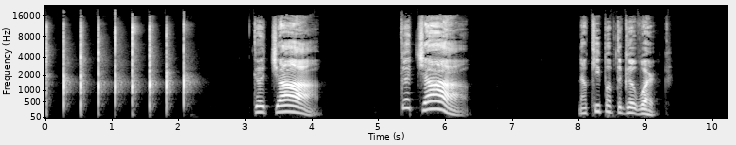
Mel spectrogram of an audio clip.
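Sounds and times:
hands clapping: 0.0s - 2.4s
speech: 3.1s - 4.2s, 5.3s - 6.4s, 8.0s - 9.3s.

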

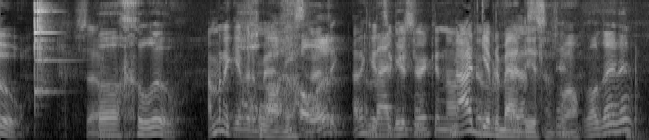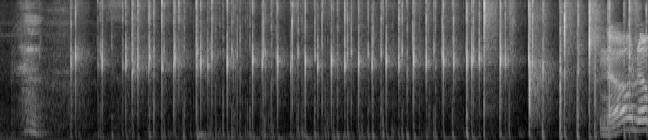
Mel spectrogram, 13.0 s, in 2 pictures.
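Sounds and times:
speech: 0.0s - 7.0s, 12.5s - 12.9s
claps or finger snaps from a few people: 7.2s - 12.9s.

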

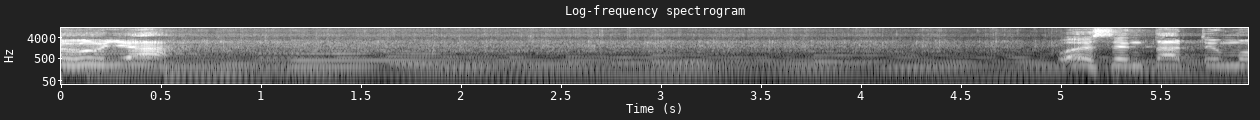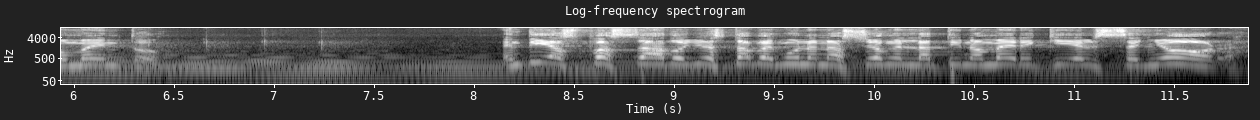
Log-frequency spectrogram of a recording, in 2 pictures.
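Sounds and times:
audience applauding: 0.0s - 7.5s
speech: 5.0s - 6.6s, 8.2s - 11.8s.

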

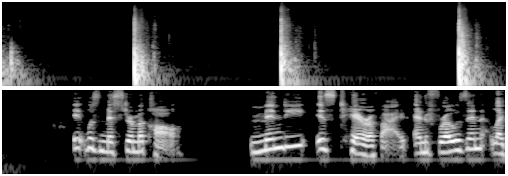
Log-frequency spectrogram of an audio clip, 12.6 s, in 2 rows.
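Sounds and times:
heavy footsteps coming up the stairs: 0.0s - 0.4s, 1.7s - 2.1s, 3.5s - 4.0s, 5.7s - 6.2s
speech: 7.2s - 8.6s, 9.4s - 12.5s.

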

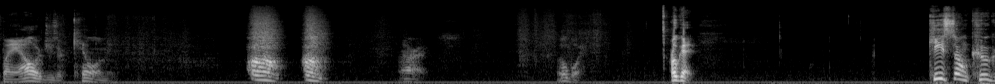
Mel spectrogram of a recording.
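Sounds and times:
speech: 0.0s - 1.2s, 2.5s - 3.3s, 5.6s - 5.9s, 6.7s - 7.0s, 9.3s - 9.9s
person blowing nose: 2.4s - 3.4s.

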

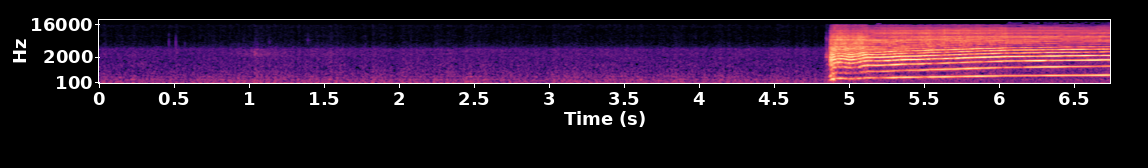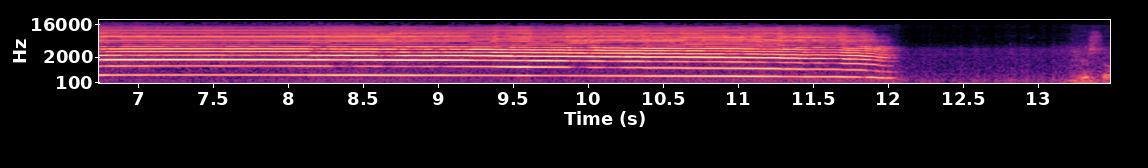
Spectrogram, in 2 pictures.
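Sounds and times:
predator call imitating a coyote interrogation howl: 4.9s - 12.1s.

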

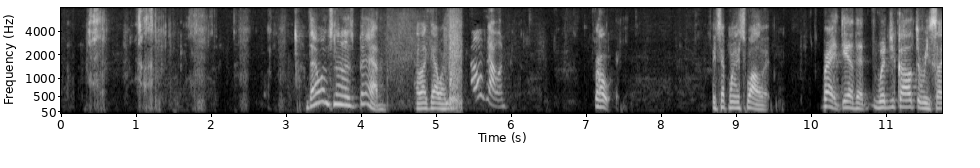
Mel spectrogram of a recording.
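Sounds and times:
crunchy snack being bitten and chewed: 0.0s - 3.3s, 6.0s - 10.2s
speech: 3.3s - 6.0s, 7.1s - 7.6s, 8.7s - 9.6s, 10.2s - 11.7s.

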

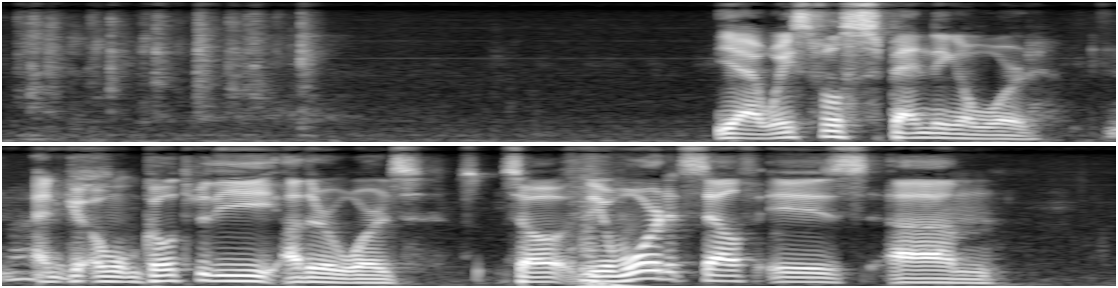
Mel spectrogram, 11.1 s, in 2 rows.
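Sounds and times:
typing on a computer keyboard: 0.0s - 1.6s
speech: 3.6s - 10.6s.

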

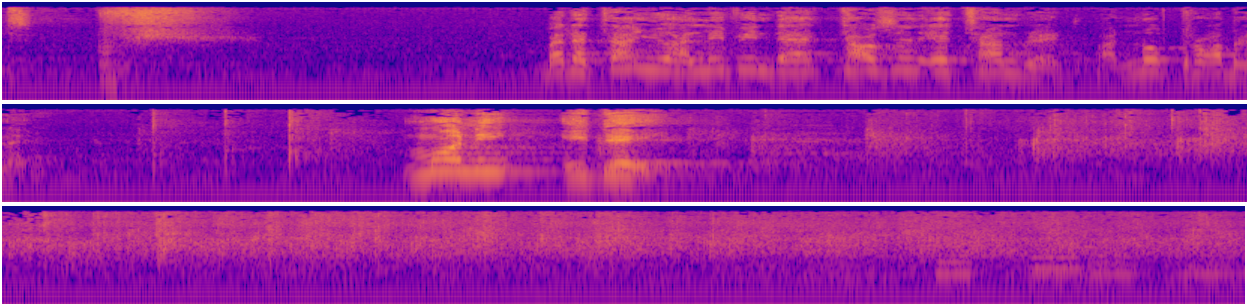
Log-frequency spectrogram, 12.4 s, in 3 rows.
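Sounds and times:
speech: 1.8s - 4.4s, 5.5s - 6.6s
audience clapping: 4.6s - 5.5s, 6.1s - 12.4s.

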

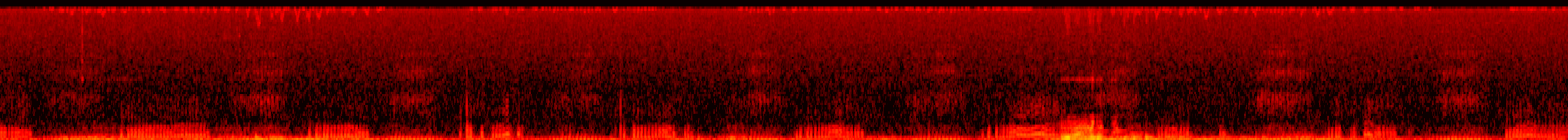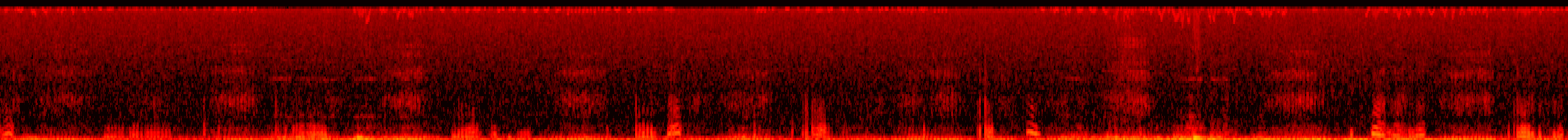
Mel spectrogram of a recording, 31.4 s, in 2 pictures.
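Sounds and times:
domestic cat purring with snuffles: 0.0s - 31.3s.

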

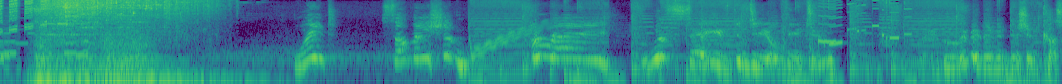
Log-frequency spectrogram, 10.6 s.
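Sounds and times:
spaceship crash landing impact with glassy shattering: 0.3s - 2.7s
speech: 3.0s - 8.5s, 9.4s - 10.6s.

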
